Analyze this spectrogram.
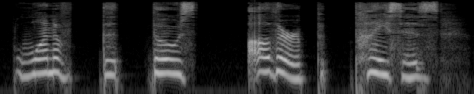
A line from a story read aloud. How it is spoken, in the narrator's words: I stammered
